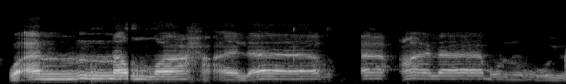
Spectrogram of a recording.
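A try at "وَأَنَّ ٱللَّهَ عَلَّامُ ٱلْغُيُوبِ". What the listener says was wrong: Allah tasdid dulu. Wa annallaha allamul pendekkan. Wa annallaha-nya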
